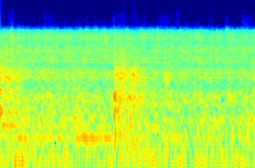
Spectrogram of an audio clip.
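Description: Chicken with green and red onions sizzling steadily in a hot pan, a dense, even frying hiss throughout with a brief stir or clatter near the middle, no talking.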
